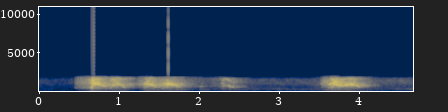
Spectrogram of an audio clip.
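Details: A Toy Poodle outside gives a few sharp, mid-pitched barks and growls, asking to be let into the house, to no avail.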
